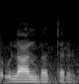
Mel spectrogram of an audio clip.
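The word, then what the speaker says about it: Ulaanbaatar: बातर में, ठीक है, उलान बातर, ऐसे मतलब कैसे प्रोनाउंस करते हैं ऐसे, ठीक है, उलान बातर में हो रहा है ये मंगोलिया में, ठीक है।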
